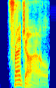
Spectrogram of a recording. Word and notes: fragile: British English

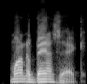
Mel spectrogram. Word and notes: monobasic: American English

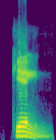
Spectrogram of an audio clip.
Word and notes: gain: American English

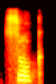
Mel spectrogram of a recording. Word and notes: soke: Indian

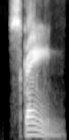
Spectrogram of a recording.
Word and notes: skein: American English

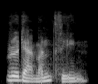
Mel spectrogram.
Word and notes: Rhadamanthine: Indian

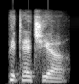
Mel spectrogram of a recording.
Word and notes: petechia: Indian

